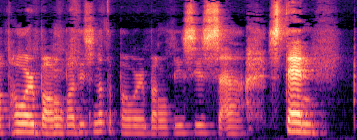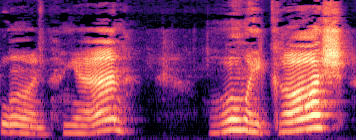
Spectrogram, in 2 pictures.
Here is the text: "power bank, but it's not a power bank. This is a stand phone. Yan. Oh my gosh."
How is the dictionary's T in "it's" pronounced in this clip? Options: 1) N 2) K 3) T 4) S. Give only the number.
4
